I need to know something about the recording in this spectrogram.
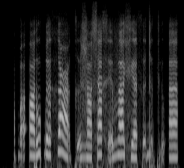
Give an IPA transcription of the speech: ɓ ɑ̰˨ ʔ ɑ˨ ɾ o˦ ɓ ɜ˨ h ə˦ ʕ ə̰˨ k ə̰˨ ɮ ɑ˨ s a˦ x ɛ̰˨ v a˦ xʲ a˨ θ ə̰˦ d ə̰˦ kʲ o̰˨ ʔ a˦

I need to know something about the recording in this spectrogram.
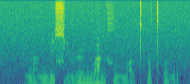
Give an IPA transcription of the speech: l w a˧˥ n n̪ i˧˥ ɕ ḭ˨˩ ɻ ɻ̩˥ n̪ w a˥ n x ʊ˥˩ ŋ m ɑ̰˨˩ ʊ̯ t̪ʰ ɤ˥˧ t̪ʰ ɤ˥˩ ŋ

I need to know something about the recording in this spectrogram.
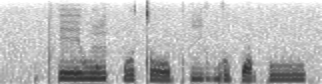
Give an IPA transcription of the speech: pʰ eː˦ β ũ˦ k͡p ʊ˨˦ t oː˨ pʰ iː˦ ɡʷ i˨ p ɔ˨ k uː˦

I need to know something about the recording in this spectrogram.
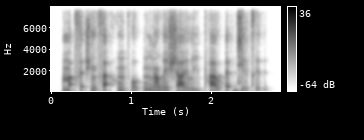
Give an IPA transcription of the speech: m ä˦ ʔ sʰ ɛ˦ ʔ ʃ ĩ˨ sʰ ä˦ ʔ h ũ˦ pʰ o̰˦˨ ʊ̯ ʔ ũ˦ ɡ ã˦ w e˨ ʃ a˨ ɪ̯ l i˨ pʰ a˨ ʊ̯ ʔ ɛ˦ ʔ d͡ʑ ḛ˦˨ ɪ̯ tʰ ɪ˦ ʔ

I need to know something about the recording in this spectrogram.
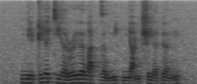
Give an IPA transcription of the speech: n i˨˩ ʈ i˧ ə̯ c i˨˩ ə̯ ɹ ɨ˧ ə̯ w a˨˩ k̚ ɣ ə˨˩˨ w ɲ i˨˩ k̚ ɲ a˨˩˨ ŋ ʂ i˨˩ ə̯ ɗ ə˨˩˦ ŋ

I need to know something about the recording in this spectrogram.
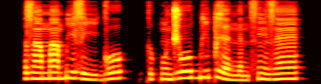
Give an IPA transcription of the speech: z ã˦ m ã˦ ɓ i˦ z iː˨ ɡ o˦ | k ə˧ kʷ ũ˧ d͡ʒ oː˦ b iː˦ p ɣ ɛ˨ ŋ ɛ˨ n s ĩ˦˨ z ɛ̃˦

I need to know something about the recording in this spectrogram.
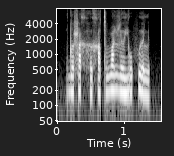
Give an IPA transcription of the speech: dˤ e ʂ a x h ə x ɘ tˤ v o ɮ ɘ j o f ɘ l

